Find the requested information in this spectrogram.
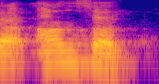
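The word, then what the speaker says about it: answer: senior कोई specific करेंगे which is the silent letter in the world is approval है एन एस डब्ल्यू आंसर आंसर हम बोलते हैं तो आंसर में कौन सा शब्द चुप सा रहता है एन एस हम इस अवसर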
